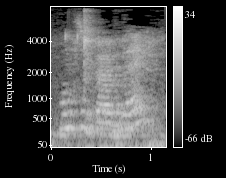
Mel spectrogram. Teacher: The rising tone here shows that I'm checking the date because I have temporarily forgotten.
